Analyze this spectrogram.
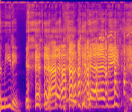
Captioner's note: both laughing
